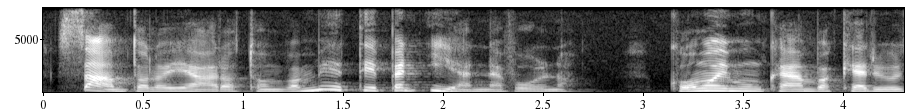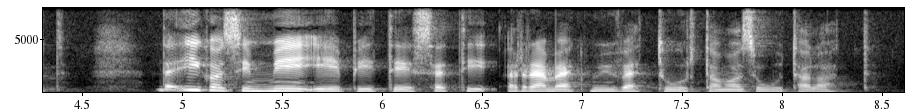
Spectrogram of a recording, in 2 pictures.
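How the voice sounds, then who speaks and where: A woman voicing a grumpy, proud old male mole in a storybook reading, loud and easily offended, with a ringing, brassy voice. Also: fairly low pitch, lively intonation, lightly acted. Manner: loud, touchy and boastful.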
